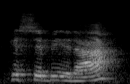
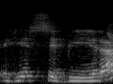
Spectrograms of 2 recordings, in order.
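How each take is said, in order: First: Receberá with a strong final RÁ; stress on last syllable. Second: Receberá said as receBEra, stress on BE. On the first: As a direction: land hard on the last syllable of receberá, slowly. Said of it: "a sílaba tônica de uma palavra". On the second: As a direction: draw out BE in receberá, leaving the last syllable weak. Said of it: "a sílaba tônica tá aqui". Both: Shown as a demonstration.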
